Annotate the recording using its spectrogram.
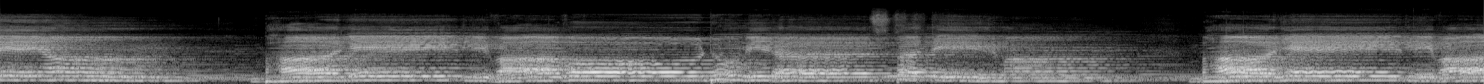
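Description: A devotional verse sung in long, melodic chanted phrases over a steady held drone, with short pauses for breath about two seconds in and near the end.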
